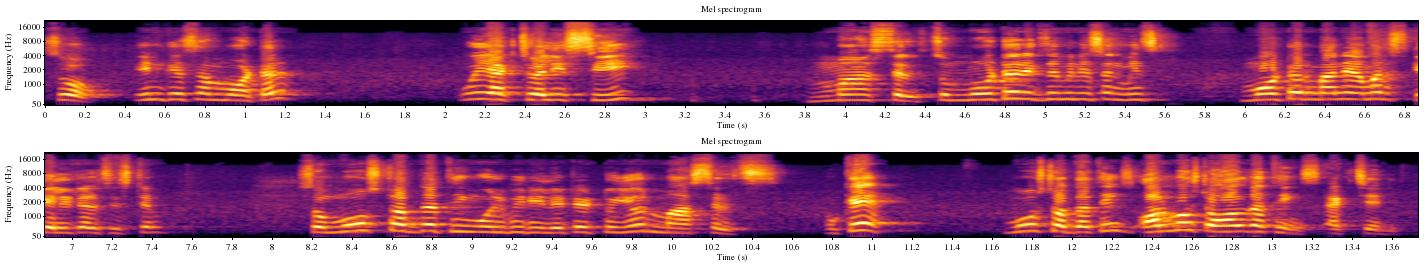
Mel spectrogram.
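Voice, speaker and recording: A young woman with a Bengali accent teaching a medical class, her voice sitting a little high. She mixes English and Bengali, often fast, and punctuates points with tag questions like "okay" and "right". The delivery is that of a lecture to a room of students. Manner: switches between English and Bengali, quick asides with questioning tag words.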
